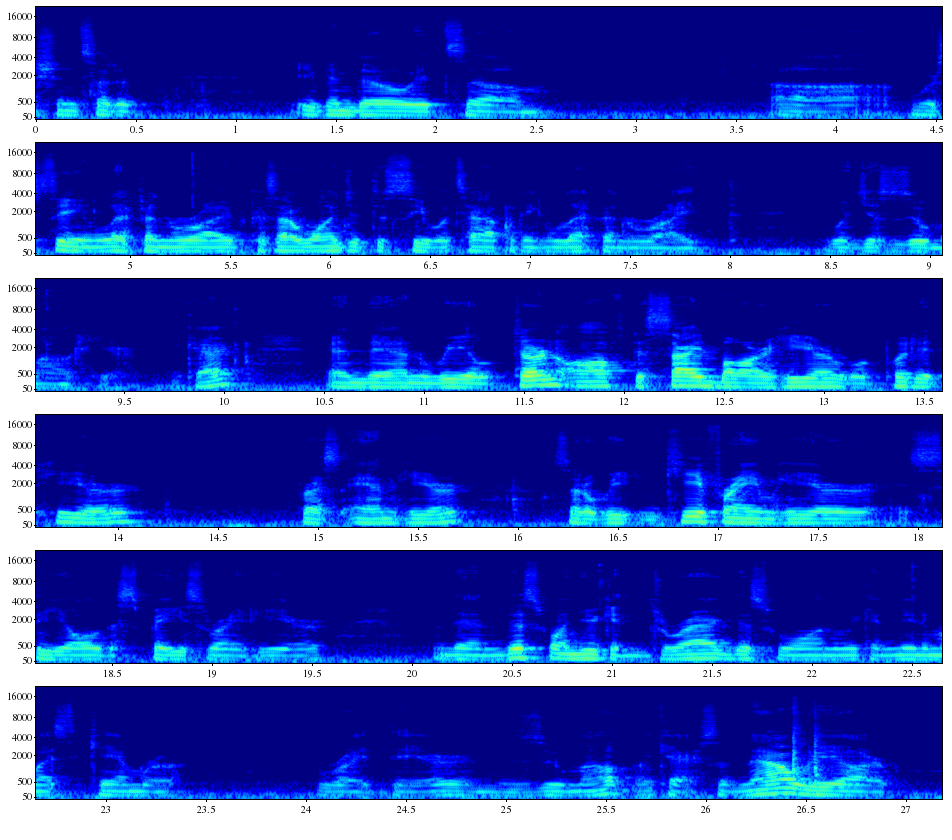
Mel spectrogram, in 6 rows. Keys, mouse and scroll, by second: 5.3 KP_3, 8.2-9.0 scroll down 3, 9.1-10.1 shift+middle drag, 12.5 n, 14.8 n, 15.4 n, 15.7 n, 20.9-22.6 drag, 23.4-24.0 scroll down 1, 24.8-25.1 scroll up 2, 25.1-25.5 scroll down 2.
